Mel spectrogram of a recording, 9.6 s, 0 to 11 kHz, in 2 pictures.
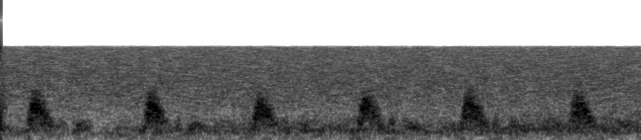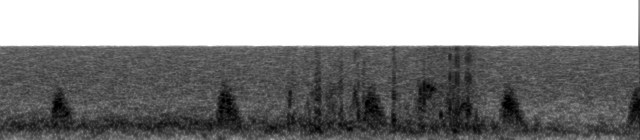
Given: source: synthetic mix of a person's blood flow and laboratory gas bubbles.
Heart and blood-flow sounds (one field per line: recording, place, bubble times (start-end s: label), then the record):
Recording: Doppler ultrasound of blood flow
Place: subclavian vein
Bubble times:
0.00-0.05 s: bubbles
6.93-7.54 s: bubbles
7.72-8.45 s: bubbles
From the record:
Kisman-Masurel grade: 223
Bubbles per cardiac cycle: several, 3 to 8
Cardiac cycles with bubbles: 10 to 50%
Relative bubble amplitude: loud (0.450 to 0.775)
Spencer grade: 2 (many but less than half of the cardiac periods contain bubble signals, singularly or in groups)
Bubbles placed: anywhere in the cardiac cycle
